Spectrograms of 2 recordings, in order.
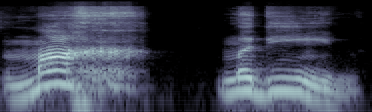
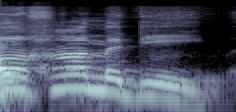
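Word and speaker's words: מחמדים: And this destroys your position because the pronunciation is Mahmadim, not Right. Muhammadim.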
